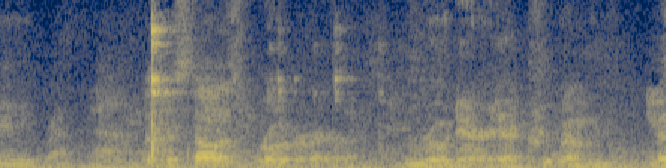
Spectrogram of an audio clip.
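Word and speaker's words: Roederer: The Cristal is Roderer.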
